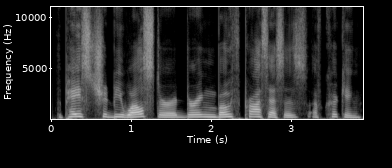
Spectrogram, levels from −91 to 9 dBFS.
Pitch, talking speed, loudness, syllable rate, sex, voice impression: 220 Hz, 170 wpm, -17 LUFS, 4.6 syllables/s, female, very feminine, very middle-aged, slightly thin, slightly relaxed, slightly weak, slightly dark, very hard, clear, fluent, slightly raspy, slightly cool, slightly intellectual, slightly refreshing, sincere, very calm, slightly friendly, slightly reassuring, very unique, slightly elegant, wild, slightly sweet, slightly lively, kind, slightly sharp, modest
